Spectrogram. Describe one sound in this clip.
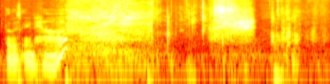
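A rotary cutter slices through fabric with a soft rasp.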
